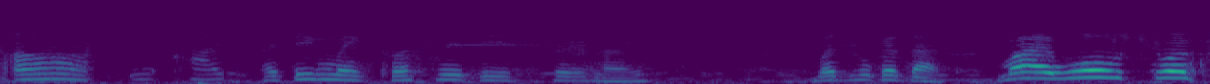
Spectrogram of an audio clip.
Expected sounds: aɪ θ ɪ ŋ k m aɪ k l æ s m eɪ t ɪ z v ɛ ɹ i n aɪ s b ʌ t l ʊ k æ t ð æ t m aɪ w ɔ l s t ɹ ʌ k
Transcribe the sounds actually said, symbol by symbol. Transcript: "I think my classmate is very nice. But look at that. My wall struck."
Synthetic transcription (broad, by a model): aɪ t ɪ ŋ k m aɪ k l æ s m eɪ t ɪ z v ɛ ɹ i n aɪ s b ʌ t l ʊ k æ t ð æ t m aɪ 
